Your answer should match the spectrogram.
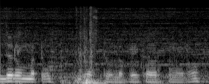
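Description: A man talking, with one sharp click about a second in as a metal door lever and latch are worked to open a wooden door.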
